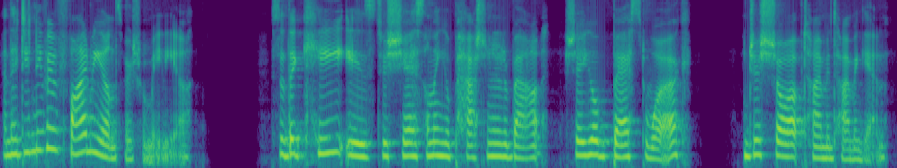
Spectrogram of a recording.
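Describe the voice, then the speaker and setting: A woman's voice: a little high, darkish tone. A woman, a freelance photographer, speaking to camera and giving candid, encouraging career advice in a conversational way. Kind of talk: direct-to-camera advice vlog.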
